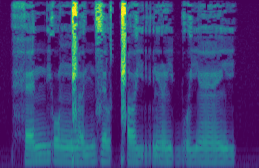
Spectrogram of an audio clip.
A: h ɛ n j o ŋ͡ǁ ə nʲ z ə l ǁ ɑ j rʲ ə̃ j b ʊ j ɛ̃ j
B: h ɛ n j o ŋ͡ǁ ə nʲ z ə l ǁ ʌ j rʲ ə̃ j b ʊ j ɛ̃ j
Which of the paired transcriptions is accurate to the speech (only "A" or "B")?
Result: B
